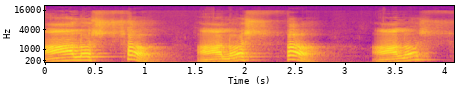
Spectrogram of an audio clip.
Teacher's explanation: শকে দুবার উচ্চারণ করছে, একবার অল্প প্রাণে, একবার বেশি প্রাণে, মহাপ্রাণ বায়ু এবং অল্প প্রাণ বায়ুতে।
